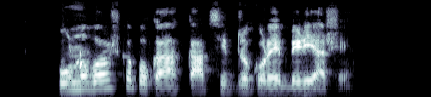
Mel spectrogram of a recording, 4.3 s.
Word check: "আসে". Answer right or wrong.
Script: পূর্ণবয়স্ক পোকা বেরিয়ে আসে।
right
